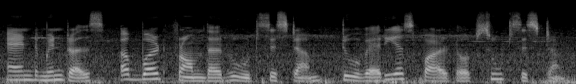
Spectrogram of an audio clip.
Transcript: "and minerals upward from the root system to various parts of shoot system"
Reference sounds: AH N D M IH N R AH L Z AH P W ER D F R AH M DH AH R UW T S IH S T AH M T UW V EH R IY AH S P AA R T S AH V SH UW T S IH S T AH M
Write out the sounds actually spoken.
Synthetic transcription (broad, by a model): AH N D M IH N R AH L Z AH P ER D F R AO M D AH R UW T S IH S T AH M T UW V EH R IY AH S P AA R T AH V S UW T S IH S T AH M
